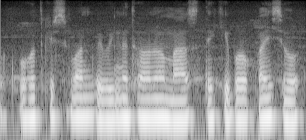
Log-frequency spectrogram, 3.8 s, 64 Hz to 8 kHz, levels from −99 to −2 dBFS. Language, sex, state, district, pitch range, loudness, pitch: Assamese, male, Assam, Sonitpur, 130-135 Hz, -15 LUFS, 135 Hz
